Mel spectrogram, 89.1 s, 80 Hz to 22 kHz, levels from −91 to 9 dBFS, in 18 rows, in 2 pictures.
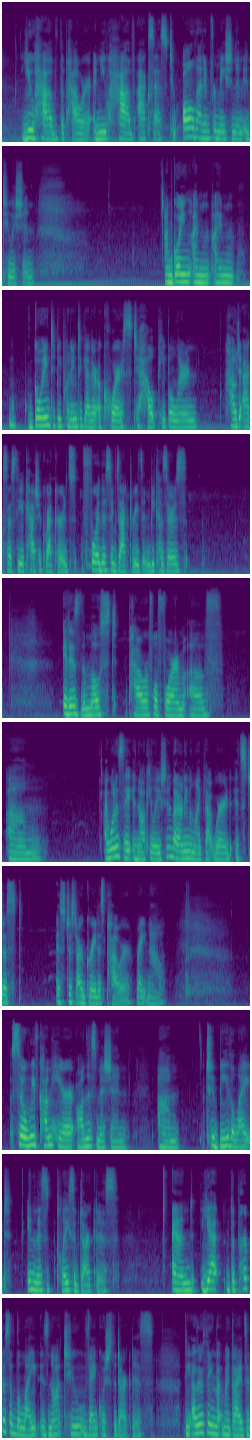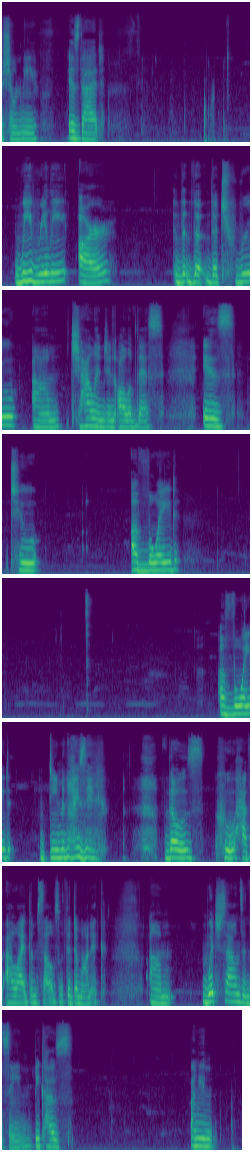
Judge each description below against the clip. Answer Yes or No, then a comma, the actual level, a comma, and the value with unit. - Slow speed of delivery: Yes, slow, 95 wpm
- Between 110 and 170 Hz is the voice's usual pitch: No, high, 190 Hz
